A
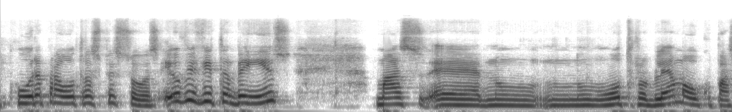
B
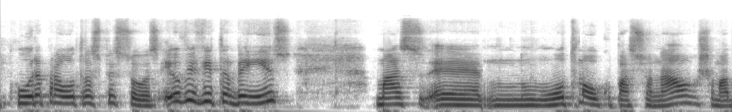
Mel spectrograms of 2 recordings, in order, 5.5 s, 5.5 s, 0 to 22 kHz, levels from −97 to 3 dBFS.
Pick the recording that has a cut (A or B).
B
